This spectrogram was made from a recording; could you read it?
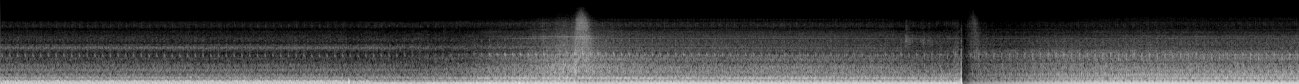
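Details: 2002 US Subaru Impreza WRX, cold engine at idle: low uneven tapping keeping pace with the engine, suspected piston slap before warm-up, not confirmed.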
